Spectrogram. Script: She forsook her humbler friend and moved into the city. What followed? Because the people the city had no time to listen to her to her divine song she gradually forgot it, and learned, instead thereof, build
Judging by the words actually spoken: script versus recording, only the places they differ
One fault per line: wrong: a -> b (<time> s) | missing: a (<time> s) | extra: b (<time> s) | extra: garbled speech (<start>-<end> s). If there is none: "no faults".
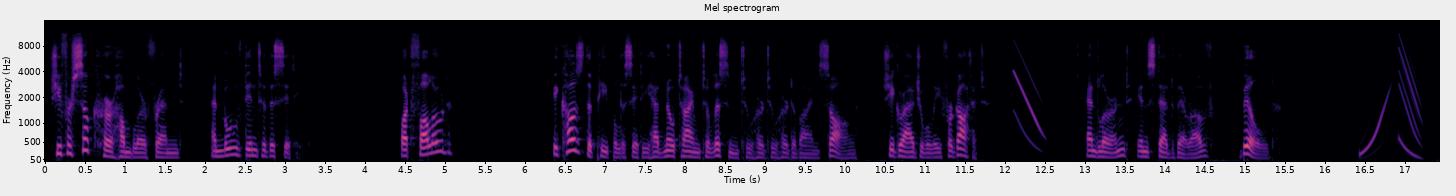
no faults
